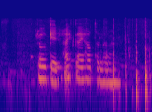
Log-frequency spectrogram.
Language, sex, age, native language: Icelandic, female, 12, Icelandic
